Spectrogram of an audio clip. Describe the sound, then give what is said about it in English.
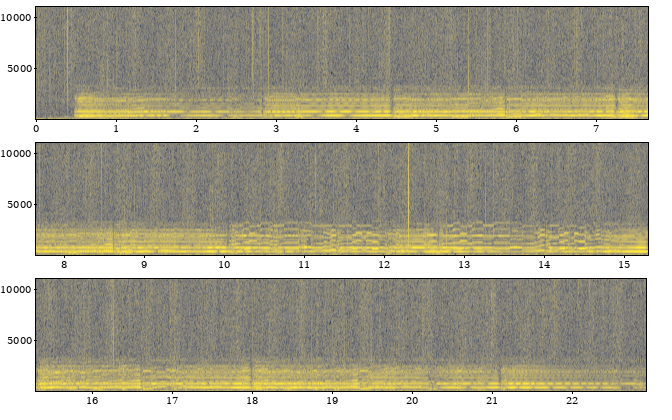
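An imitation of Scottish bagpipes: a steady, buzzing drone holds underneath while a reedy melody wanders above it, continuous and fairly loud for the whole stretch, with no talking. “Imitation of the Scotch bagpipe.”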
